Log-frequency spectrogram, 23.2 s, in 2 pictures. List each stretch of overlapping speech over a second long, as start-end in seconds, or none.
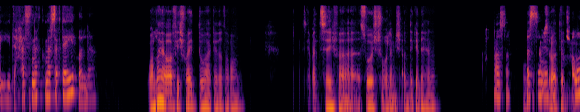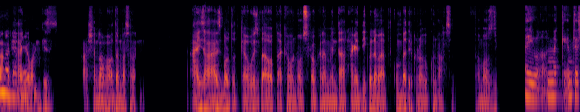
10.4-12.3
